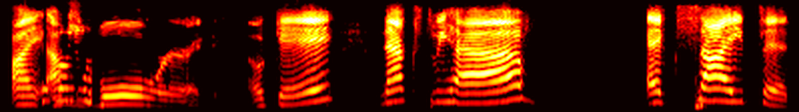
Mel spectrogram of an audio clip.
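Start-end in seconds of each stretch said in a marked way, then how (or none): 0.1-1.5 slow, sighing I am bored. Shown as a demonstration. Teacher acting bored again, slow and droopy. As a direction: let it droop with nothing to do. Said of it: "So you are, mm".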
